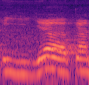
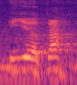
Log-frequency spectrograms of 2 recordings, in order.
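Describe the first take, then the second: First: The y sound is held long, doubled. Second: The y sound is short, not doubled. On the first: It means to You, God. The speaker calls it right. "kalau ada tasdidnya" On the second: It means to the sunlight. The speaker calls it wrong. "tanpa tasdid"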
